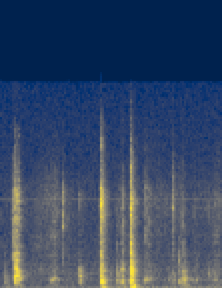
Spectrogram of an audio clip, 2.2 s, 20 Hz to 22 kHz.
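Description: A few small, irregular clicks and ticks of a 7/32-inch socket driver working the screws that hold the gauge cluster's top circuit board. The sharpest click comes about a second in, with another close after it.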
